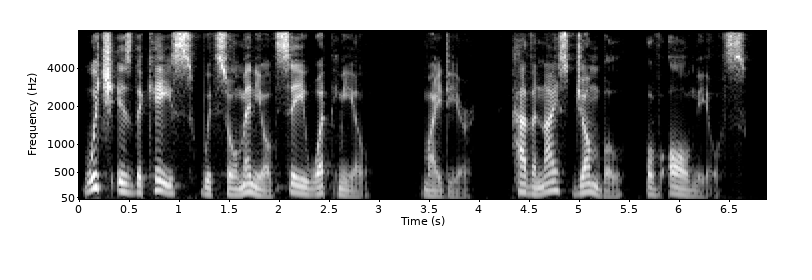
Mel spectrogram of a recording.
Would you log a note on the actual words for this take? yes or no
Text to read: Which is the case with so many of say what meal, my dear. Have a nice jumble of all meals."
no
